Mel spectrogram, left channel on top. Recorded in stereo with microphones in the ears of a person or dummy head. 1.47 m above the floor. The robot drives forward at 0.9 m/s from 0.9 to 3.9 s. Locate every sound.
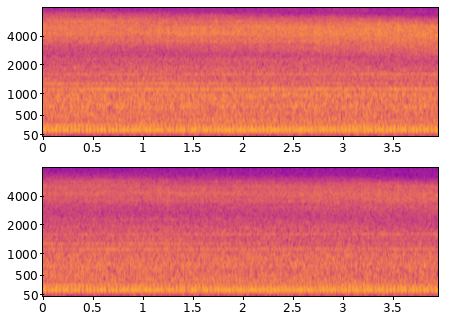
0.0 s a lawn mower: 20° left (ahead or behind); by 4.0 s 25° left (ahead or behind)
